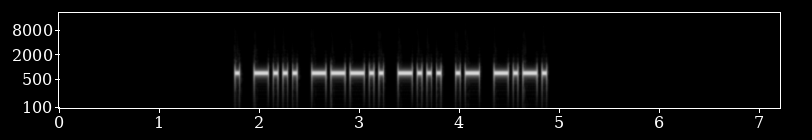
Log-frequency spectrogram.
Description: Morse code, heard as a keyed tone, about 25 wpm, 700 Hz. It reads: EB8BAC
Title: DXCC-100 Call Signs - 6 Characters - Repeated 2x - 25wpm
